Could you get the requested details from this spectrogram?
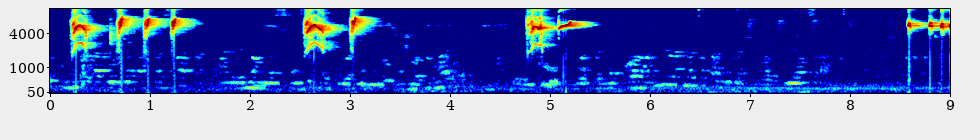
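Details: Olive-backed sunbird, caged, in a training recording of shrill notes and chatter: short bursts of three or four harsh, high chips separated by silent gaps of about two seconds, ending in a buzzy rattle.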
